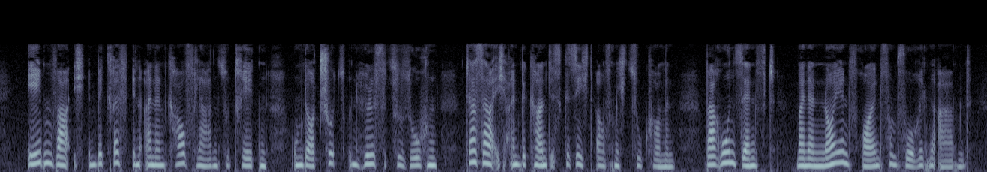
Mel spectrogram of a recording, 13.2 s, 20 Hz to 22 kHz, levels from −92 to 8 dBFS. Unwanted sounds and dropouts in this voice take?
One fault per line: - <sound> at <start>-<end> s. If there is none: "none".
none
